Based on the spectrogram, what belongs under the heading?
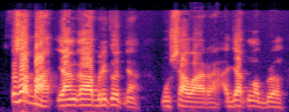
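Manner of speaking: ordinary talk, nothing marked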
